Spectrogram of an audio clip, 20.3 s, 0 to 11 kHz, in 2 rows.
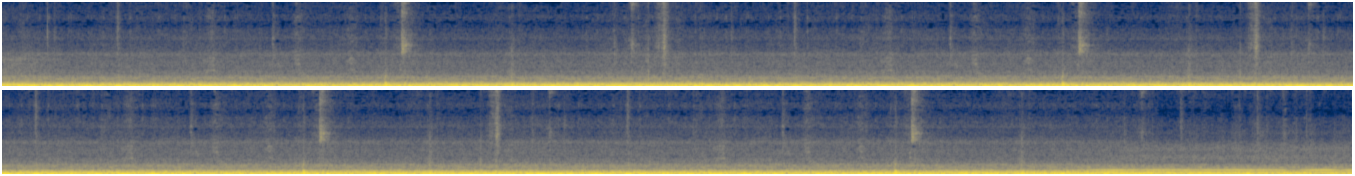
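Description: Steady low rumble of an Airbus A321neo heard from inside the passenger cabin, with a faint steady hum and a few faint scattered ticks. A second, higher hum joins near the end.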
